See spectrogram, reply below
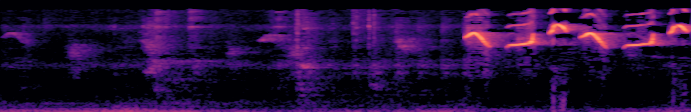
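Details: Cinereous tit (gelatik watu) singing hard: low background rumble with faint chirps, then a sudden string of loud, high, inflected notes in rapid rhythm.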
